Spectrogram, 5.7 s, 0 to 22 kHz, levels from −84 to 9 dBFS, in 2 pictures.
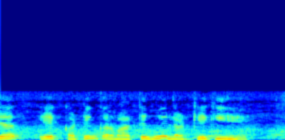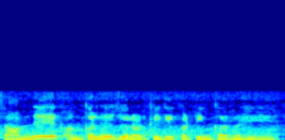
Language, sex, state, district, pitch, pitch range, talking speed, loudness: Hindi, female, Bihar, Saran, 275 Hz, 255-305 Hz, 200 wpm, -26 LUFS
